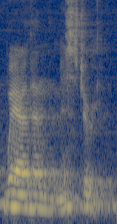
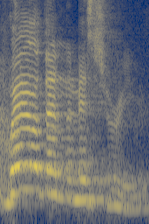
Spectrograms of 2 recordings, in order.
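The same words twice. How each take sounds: First: Low, soft dramatic question; hushed question. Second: Louder with a laugh; booming question. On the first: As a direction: pose it in a hush. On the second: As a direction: boom it to the hall. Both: Acted.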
